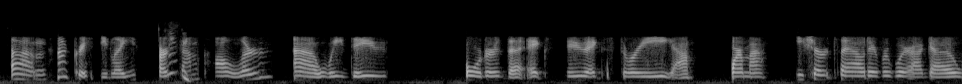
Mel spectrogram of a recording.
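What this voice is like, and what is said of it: Sweet small voice, Southern accent. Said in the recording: “You have the sweetest little voice and accent ... I'm so Southern.”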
